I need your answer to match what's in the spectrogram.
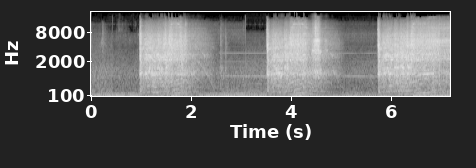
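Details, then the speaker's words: GM throttle-body-injection Suburban after TBI rebuild (GP Sorensen kit), new battery: engine catches, revs rise and sag in uneven waves, nearly stalling; idle surging, owner suspects a vacuum/sensor problem and plans to swap the sensor first; cause unconfirmed. "not up 10 yet well that's not going to work it's rubbing up and down dying H so I've got an idea to fix the EV vacuum problem there"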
